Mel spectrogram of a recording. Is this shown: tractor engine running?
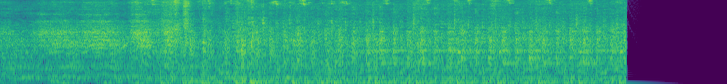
yes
